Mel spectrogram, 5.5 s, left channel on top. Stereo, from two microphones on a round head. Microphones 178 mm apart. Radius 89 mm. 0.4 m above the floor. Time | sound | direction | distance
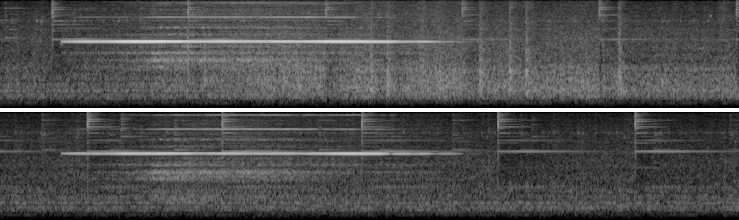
0.5 | a flute | 50° left (ahead or behind) | 2 m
